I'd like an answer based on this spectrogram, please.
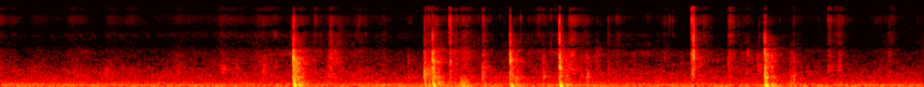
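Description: A basketball bouncing on a concrete driveway: about seven sharp, irregularly spaced thuds, the loudest near the start and near the end, over a steady low background rumble.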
